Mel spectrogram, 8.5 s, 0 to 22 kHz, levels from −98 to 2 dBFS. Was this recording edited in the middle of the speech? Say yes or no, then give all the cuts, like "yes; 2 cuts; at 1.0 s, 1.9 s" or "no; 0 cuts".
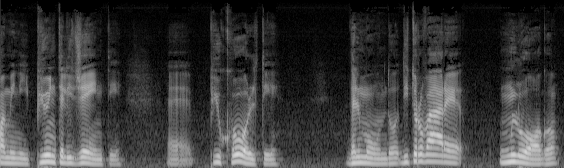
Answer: no; 0 cuts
